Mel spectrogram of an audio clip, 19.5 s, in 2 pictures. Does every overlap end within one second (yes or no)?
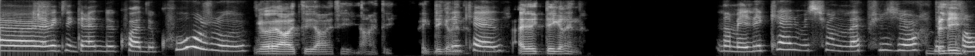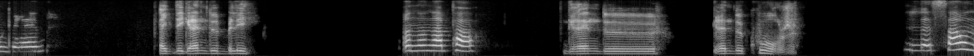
yes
